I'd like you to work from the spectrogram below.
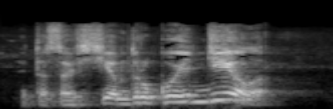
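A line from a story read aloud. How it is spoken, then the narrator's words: Wail. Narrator (Russian): взвыл Лабан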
